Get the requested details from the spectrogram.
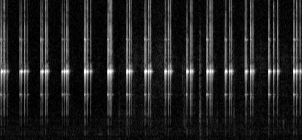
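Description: Tapping on a carved agate moon goddess figure in the final stretch of tapping: fifteen quick bursts of bright, clicky taps, many landing as doubles, at a steady pace. Each tap gives a sharp, high, glassy ping that dies away almost instantly, with no low-end body.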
